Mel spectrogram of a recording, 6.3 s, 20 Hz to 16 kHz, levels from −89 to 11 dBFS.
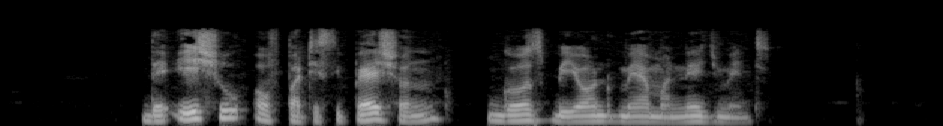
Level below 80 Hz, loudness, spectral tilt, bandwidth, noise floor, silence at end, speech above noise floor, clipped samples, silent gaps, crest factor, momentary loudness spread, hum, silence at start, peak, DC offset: -66 dBFS; -25 LUFS; -4.5 dB/octave; 7.8 kHz; -86 dBFS; 1.2 s; 61 dB; under 0.1%; none; 22 dB; 17 LU; none; 0.95 s; -6 dBFS; under 0.1%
